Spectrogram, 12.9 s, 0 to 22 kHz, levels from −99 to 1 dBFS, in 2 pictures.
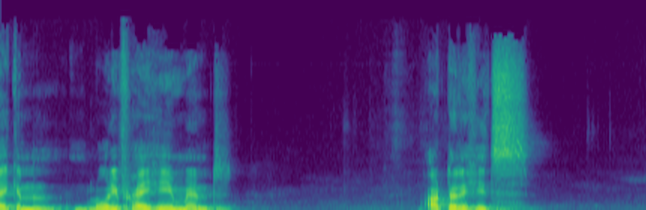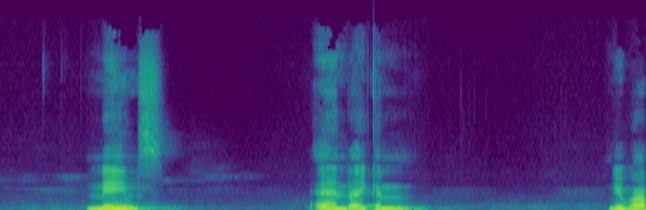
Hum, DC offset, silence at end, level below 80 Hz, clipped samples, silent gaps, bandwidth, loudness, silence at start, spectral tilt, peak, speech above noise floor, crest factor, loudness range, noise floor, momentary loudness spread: none; under 0.1%; 0 s; -58 dBFS; under 0.1%; none; 18 kHz; -18 LUFS; 0 s; -6.5 dB/octave; 0 dBFS; 48 dB; 20 dB; 3 LU; -65 dBFS; 18 LU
